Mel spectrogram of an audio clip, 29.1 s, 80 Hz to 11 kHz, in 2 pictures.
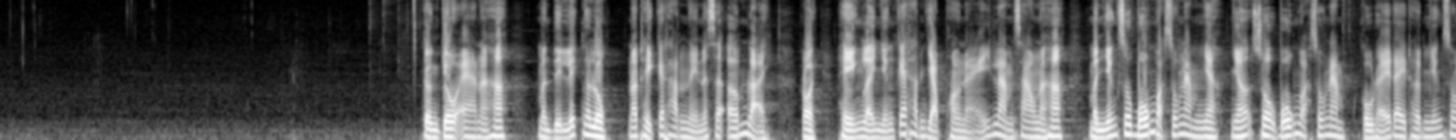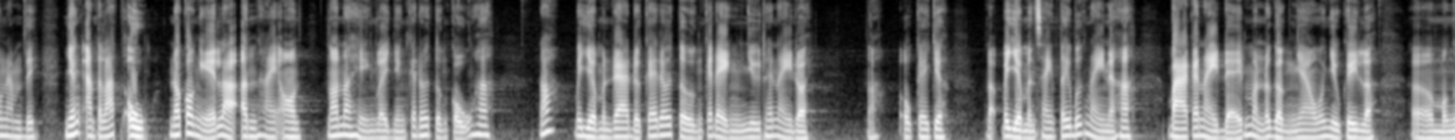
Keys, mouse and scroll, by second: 3.3 middle click, 3.8 ctrl+a, 4.4-5.6 scroll down 1, 5.6 Delete, 6.2 scroll down 1, 7.3 middle click, 7.5 scroll down 1, 11.2 4, 13.4 5, 14.2 middle click, 16.6 alt+u, 17.6-18.0 scroll up 1, 18.3-18.9 scroll up 1, 18.9 scroll down 1, 19.1 F4, 19.5 scroll down 1, 19.7 scroll up 1, 19.9-21.6 alt+middle drag, 22.2-22.6 scroll down 2, 22.3 middle click, 22.9 middle click, 24.4 click, 25.5 middle click, 26.0-26.3 scroll up 1, 26.3 click, 28.1 middle click, 28.5 alt+middle click, 29.0 scroll up 1.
